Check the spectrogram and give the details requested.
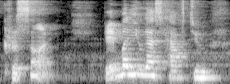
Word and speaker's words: croissant: we use it okay quasang we just change how it's being uh being pronounced croissant anybody you guys have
